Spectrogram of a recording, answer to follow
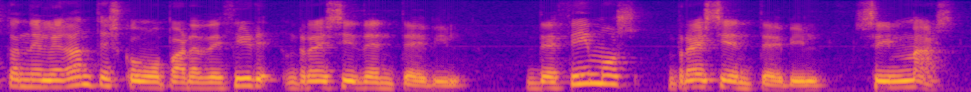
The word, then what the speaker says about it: Resident Evil: famoso con temática zombie pronunciado en inglés sería resident y bolt como lo decimos ni siquiera somos tan elegantes como para decir 'resident evil' decimos 'resident evil' sin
